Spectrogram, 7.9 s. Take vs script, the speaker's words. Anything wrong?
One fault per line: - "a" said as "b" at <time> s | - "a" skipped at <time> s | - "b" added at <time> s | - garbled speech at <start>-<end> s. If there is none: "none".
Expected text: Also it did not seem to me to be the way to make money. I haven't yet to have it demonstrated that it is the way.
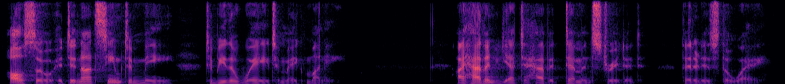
none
